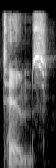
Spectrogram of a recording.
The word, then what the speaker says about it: Thames: utility company Tims T how do you say Thames Tims right t h m s is the Tims River isn't that how they say it I live in America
